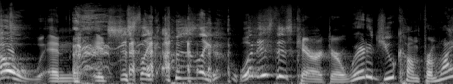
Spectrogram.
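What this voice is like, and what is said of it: Usual voice. Nothing is said of it.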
